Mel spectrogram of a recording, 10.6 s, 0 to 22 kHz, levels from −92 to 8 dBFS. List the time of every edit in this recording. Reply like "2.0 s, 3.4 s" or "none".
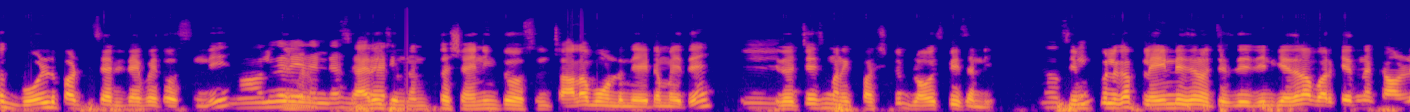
none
